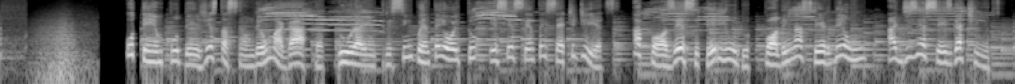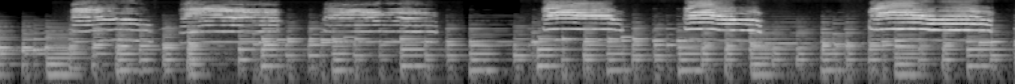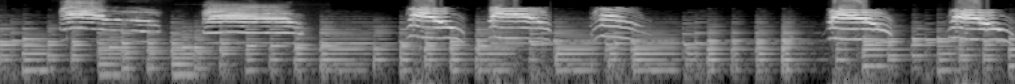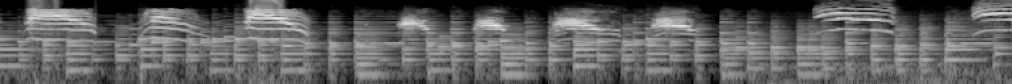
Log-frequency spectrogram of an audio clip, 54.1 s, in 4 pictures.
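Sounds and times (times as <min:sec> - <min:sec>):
background music: 0:01.7 - 0:54.0
kittens meowing: 0:03.5 - 0:05.1, 0:06.3 - 0:06.9, 0:08.5 - 0:09.9, 0:14.5 - 0:19.4, 0:20.8 - 0:22.0, 0:22.6 - 0:23.8, 0:25.1 - 0:26.9, 0:27.9 - 0:31.2, 0:32.5 - 0:35.7, 0:38.1 - 0:39.0, 0:39.7 - 0:41.9, 0:42.5 - 0:44.8, 0:45.9 - 0:47.4, 0:48.0 - 0:50.0, 0:51.4 - 0:52.6, 0:53.6 - 0:54.0.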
